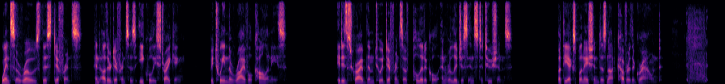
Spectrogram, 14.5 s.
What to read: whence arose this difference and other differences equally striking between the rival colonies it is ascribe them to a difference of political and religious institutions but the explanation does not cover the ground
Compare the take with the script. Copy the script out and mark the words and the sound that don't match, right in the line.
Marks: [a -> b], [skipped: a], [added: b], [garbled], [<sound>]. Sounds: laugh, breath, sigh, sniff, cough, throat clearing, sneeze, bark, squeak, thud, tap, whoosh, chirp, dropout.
whence arose this difference and other differences equally striking between the rival colonies it is ascribe them to a difference of political and religious institutions but the explanation does not cover the ground [cough]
